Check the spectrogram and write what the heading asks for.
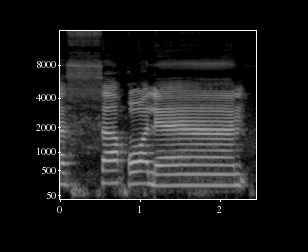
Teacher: زبان دونوں دانتوں کے درمیان میں رکھیں گے اور سا پڑھیں گے، اور یہ سا پڑھتے ہوئے سیٹی کی آواز نہیں آنی چاہیے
